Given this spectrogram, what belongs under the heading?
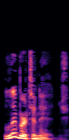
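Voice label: "libertinage", British English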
